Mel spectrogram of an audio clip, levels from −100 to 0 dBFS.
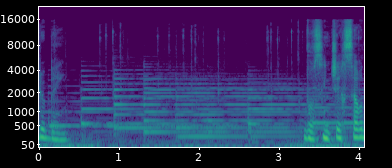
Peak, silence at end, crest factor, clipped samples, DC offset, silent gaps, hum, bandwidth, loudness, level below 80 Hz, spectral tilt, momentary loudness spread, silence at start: -20 dBFS; 0 s; 22 dB; under 0.1%; under 0.1%; none; none; 16 kHz; -42 LUFS; -64 dBFS; -4 dB/octave; 17 LU; 0 s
